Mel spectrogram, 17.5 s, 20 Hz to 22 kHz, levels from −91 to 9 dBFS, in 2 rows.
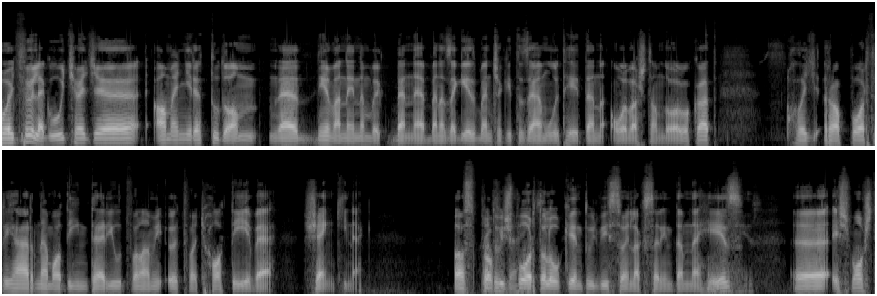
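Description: No technical faults are audible.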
